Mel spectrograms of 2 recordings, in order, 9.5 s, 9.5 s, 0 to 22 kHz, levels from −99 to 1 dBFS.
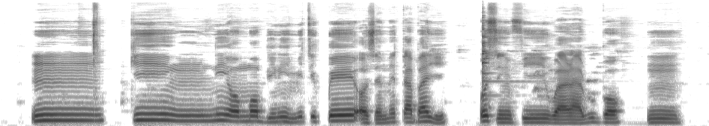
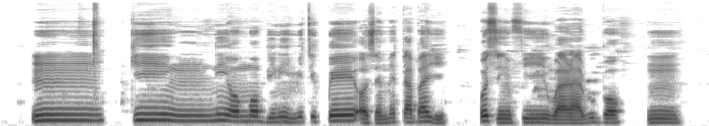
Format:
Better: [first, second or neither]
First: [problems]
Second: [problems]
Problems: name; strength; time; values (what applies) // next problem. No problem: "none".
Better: second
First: background sound (Cutlery, silverware / Dishes, pots, and pans); 11 dB below the speech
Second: none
